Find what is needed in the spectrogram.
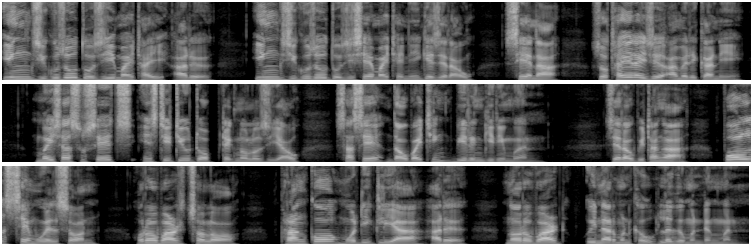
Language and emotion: Bodo, neutral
